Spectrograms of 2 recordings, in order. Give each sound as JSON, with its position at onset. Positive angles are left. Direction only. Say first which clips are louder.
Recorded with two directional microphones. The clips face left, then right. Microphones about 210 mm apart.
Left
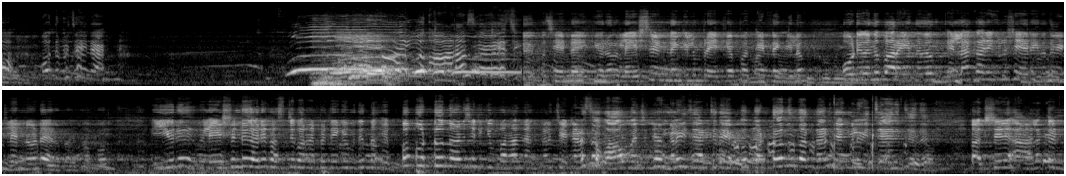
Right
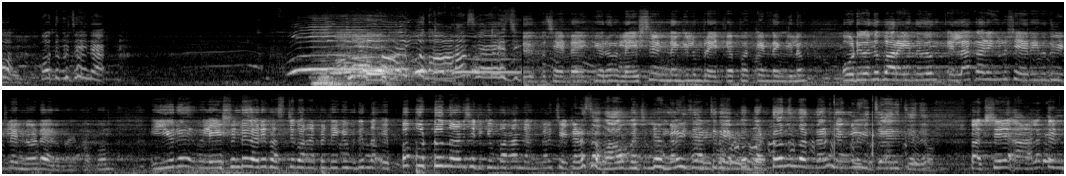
{"t": 0.0, "sound": "speech", "louder": "right 3 dB", "side_deg": -40}
{"t": 3.8, "sound": "speech", "louder": "left 1 dB", "side_deg": -45}
{"t": 5.2, "sound": "a woman's voice", "louder": "right 2 dB", "side_deg": -30}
